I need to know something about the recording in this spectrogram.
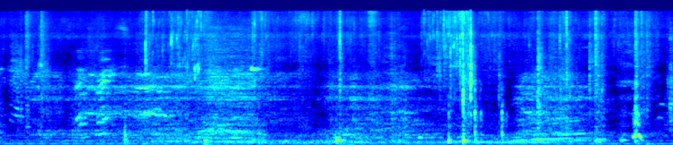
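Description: Water pours in a thin stream into a bowl.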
